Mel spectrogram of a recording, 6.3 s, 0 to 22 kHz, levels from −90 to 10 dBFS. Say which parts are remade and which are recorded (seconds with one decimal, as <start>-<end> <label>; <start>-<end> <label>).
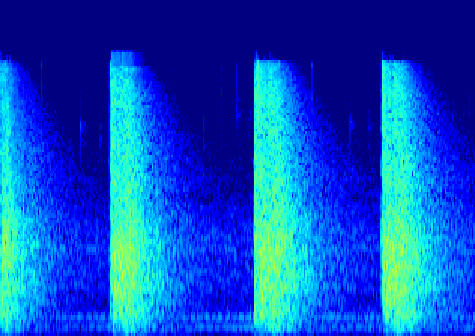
0.0-6.3 recorded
